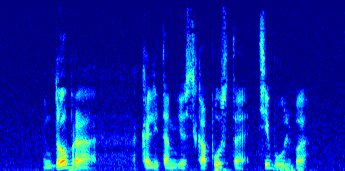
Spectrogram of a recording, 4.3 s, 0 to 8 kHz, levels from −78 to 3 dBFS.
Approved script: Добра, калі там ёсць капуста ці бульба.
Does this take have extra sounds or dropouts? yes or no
no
